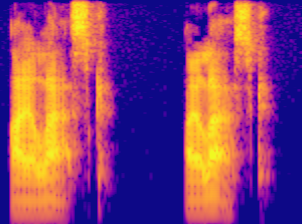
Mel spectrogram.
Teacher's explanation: the l sound at the end of will links to ask and ask gets stressed so altogether it sounds like this i'll · In this sentence, I will gets contracted to become I'll. The L sound at the end of will links to ask, and ask gets stressed.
